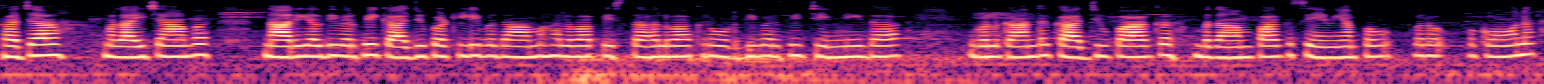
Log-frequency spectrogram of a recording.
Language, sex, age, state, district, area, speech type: Punjabi, female, 30-45, Punjab, Ludhiana, urban, spontaneous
